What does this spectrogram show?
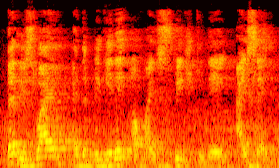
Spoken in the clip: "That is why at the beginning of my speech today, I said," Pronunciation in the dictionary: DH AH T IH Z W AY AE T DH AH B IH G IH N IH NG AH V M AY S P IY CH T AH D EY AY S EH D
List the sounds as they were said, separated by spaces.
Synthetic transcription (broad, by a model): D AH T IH S W AY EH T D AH B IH G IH N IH NG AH F M AY S P IY CH T AH D EY AY S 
